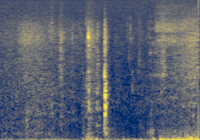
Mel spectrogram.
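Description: Low rumble of handling noise as the camera is moved, with a couple of light knocks about a second in and a rustle near the end, where a cushion is moved about.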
